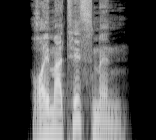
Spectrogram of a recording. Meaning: plural of Rheumatismus
- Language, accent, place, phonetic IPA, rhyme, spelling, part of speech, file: German, Germany, Berlin, [ʁɔɪ̯maˈtɪsmən], -ɪsmən, Rheumatismen, noun, De-Rheumatismen.ogg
